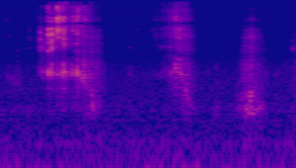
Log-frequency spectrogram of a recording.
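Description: Kettle chips crunch loudly up close in three separate bites, a long crackling chew first followed by two shorter crunches with quiet gaps between them.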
